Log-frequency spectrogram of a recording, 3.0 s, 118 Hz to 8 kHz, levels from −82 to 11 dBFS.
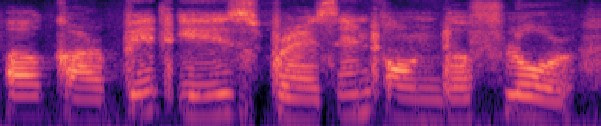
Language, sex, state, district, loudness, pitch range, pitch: English, male, Assam, Kamrup Metropolitan, -13 LUFS, 150-165 Hz, 155 Hz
